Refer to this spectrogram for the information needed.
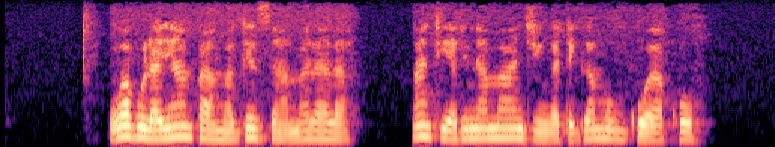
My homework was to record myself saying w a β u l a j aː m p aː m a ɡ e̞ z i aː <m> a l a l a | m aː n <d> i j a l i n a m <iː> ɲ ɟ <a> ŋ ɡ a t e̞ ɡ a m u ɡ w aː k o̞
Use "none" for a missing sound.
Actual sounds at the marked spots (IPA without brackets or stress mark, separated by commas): m, t, aː, i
